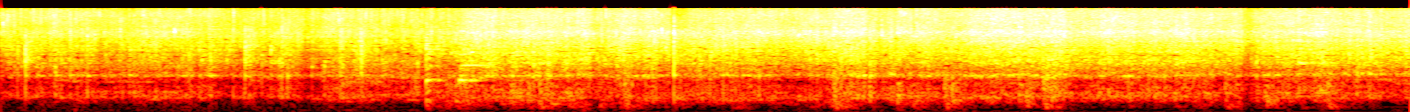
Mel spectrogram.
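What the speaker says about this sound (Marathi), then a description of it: "बटाटा, कढीपत्ता, गाजर, कांदा आपण परतून घेऊ।" Potato, curry leaves, carrot and onion sauté in a hot pan for veg pulao, giving a steady broadband sizzle with scattered stirring scrapes that grows slightly louder a couple of seconds in and stays close and continuous.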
